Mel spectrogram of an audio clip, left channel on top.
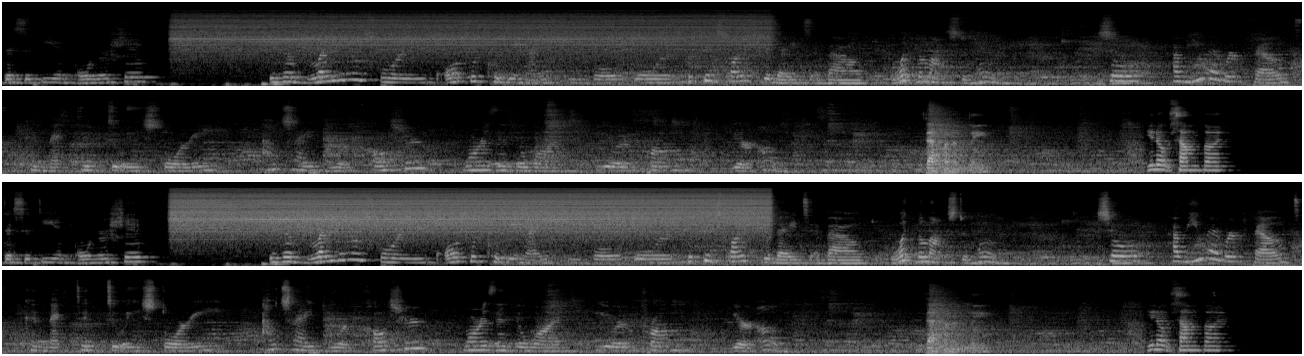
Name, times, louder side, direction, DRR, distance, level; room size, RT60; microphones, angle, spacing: voice 1, 0.0-1.5 2.7-8.6 8.9-10.1 11.0-15.2 15.6-17.2 17.6-19.9 20.3-21.0, right 1 dB, 90° right, 5 dB, 2.1 m, -34 dB
sound 1, 1.7-7.7, right 10 dB, 45° right, 0.8 m, -29 dB
sound 2, 4.9-24.4, equal, 20° left, 1.8 m, -40 dB
voice 2, 22.1-22.9 24.4-25.2, left 3 dB, 55° left, 7 dB, 0.8 m, -30 dB
14.0 x 7.0 x 3.2 m, 0.34 s
head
